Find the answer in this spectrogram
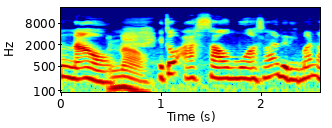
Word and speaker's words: Nau: dari mana nama n tapi kan kalau ditulis ditulisannya e n a u walaupun cara bacanya ternyata now itu Asal muasalnya dari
